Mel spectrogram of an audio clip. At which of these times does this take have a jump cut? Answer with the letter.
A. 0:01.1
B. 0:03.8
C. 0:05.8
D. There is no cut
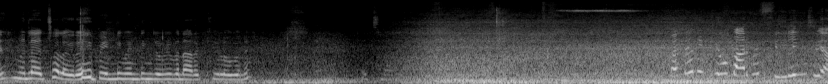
B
